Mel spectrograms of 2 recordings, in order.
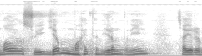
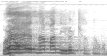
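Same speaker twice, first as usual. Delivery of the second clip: shouted much higher and louder, blaming God; angry rant at God; 9 semitones higher, 10 dB louder than usual. Retold or imitated. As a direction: hurl the blame at heaven, fist raised. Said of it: "하늘을 향해 삿대질을 하면서 막 하나님한테 막 말합니다".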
